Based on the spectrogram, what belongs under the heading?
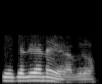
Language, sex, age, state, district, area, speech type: Telugu, male, 30-45, Telangana, Mancherial, rural, conversation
